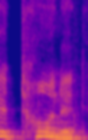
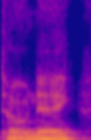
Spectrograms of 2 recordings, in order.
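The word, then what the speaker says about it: Thonet: you would pronounce it Tonnet. But if you're in Germany, where there isn't the TH is pronounced more as a T and an H separately, this is how I was told to pronounce it.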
